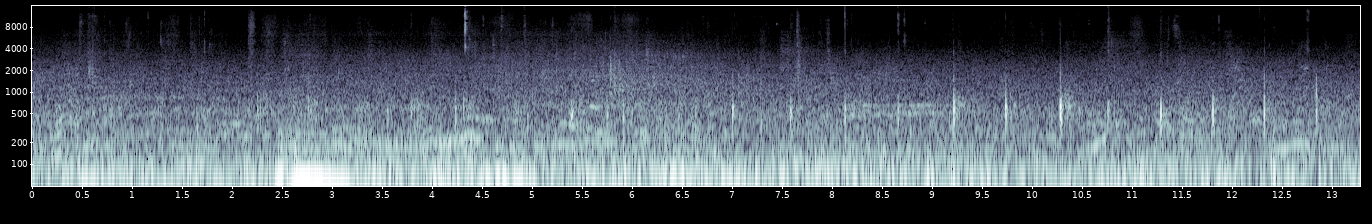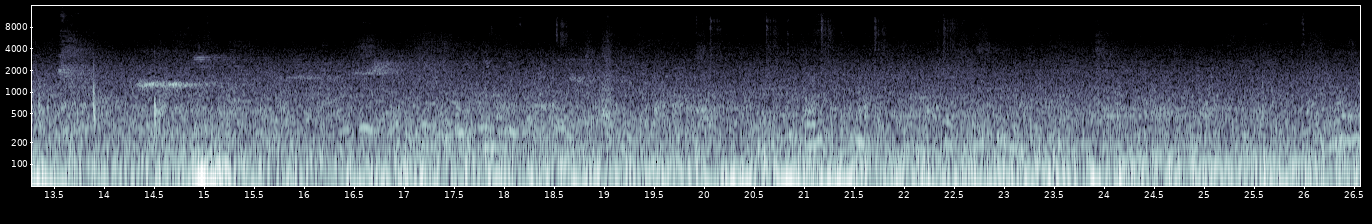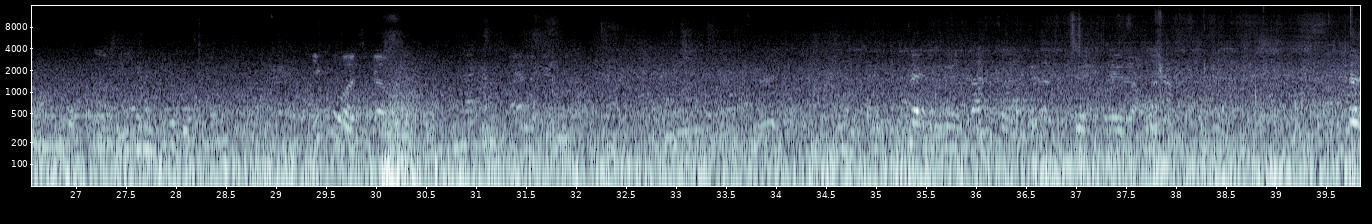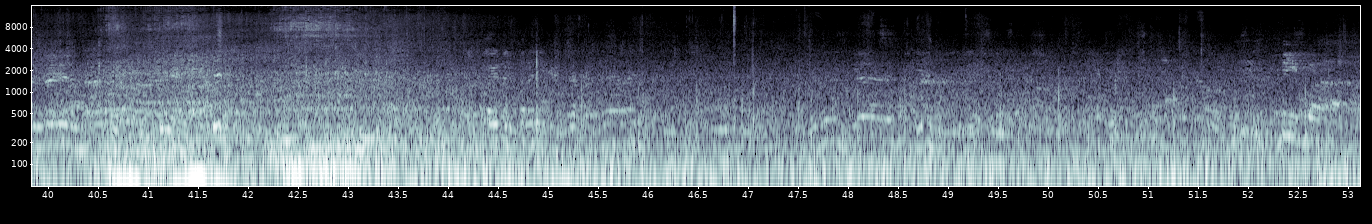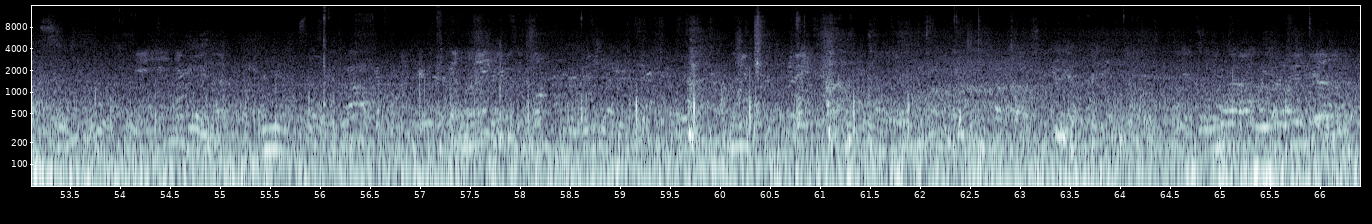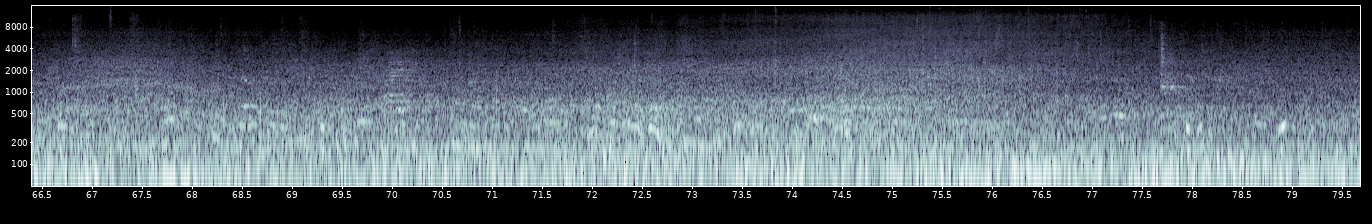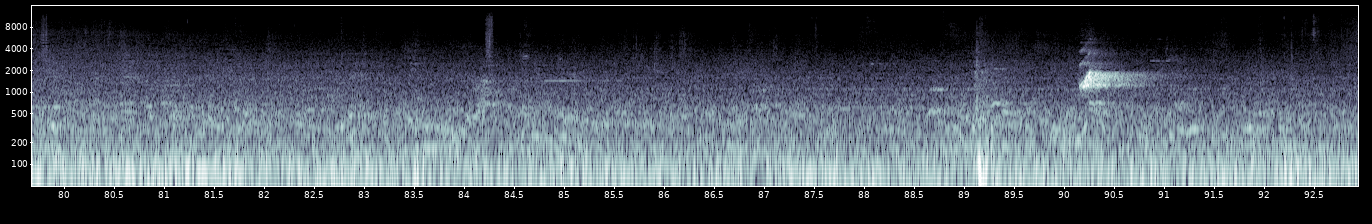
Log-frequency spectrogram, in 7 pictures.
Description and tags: Moscow, downtown, november 2007. A street ambience with pedestrians walking by, cars passing slow. Near Red Square.
Nevaton MK47 and Sound Devices 744t.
